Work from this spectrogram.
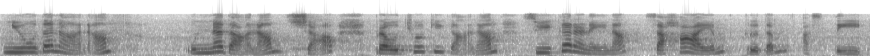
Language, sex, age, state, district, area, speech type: Sanskrit, female, 18-30, Kerala, Thrissur, rural, spontaneous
